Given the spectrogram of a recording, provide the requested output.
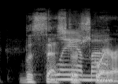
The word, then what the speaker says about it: Leicester Square: Leicester Square, I think, is how you say it, but yeah. – Yes, that's right. Square. – Leicester. – Uh-huh. Leicester Square. – Leicester Square. – You might know it as Leicester Square.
